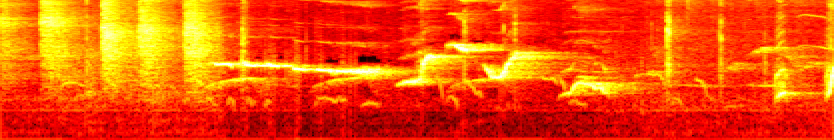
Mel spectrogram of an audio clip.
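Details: Forest White-rumped shama pair, the female stimulating the male to practise his voice; after a burst of rustling noise, one long whistled note gently falling, then varied short slurred whistles and chirps, ending with scattered sharp notes.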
